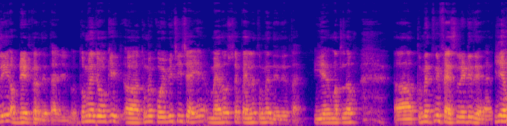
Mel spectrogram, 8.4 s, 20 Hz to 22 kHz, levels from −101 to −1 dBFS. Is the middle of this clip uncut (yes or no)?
yes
